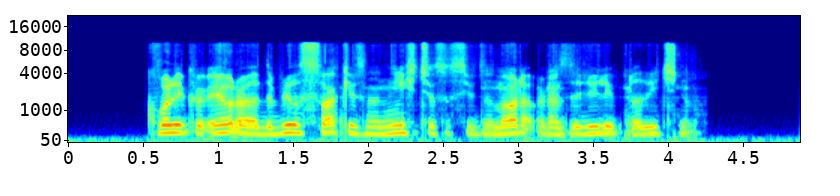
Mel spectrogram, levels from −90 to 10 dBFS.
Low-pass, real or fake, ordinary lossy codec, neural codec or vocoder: 9.9 kHz; fake; none; autoencoder, 22.05 kHz, a latent of 192 numbers a frame, VITS, trained on many speakers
